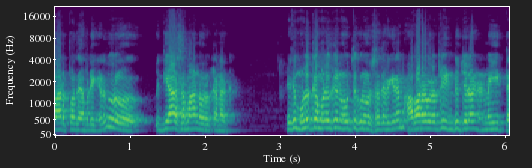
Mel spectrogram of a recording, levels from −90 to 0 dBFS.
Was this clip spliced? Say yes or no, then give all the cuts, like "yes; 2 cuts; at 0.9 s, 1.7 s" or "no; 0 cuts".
no; 0 cuts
